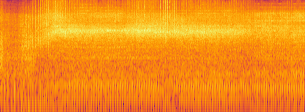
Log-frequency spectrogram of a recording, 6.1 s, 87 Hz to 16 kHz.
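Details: Ariens ST724 snow blower clearing snow, rebuilt carburetor, new fuel lines and impeller bearing; microphone apparently clipped in hood, likely exaggerating noise. Steady, even engine note under load with constant auger whine above; normal running under load.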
